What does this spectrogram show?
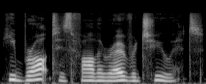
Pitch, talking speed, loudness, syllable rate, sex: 180 Hz, 205 wpm, -17 LUFS, 4.6 syllables/s, female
